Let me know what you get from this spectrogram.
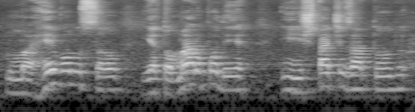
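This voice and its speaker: A Brazilian man with a somewhat high, mellow voice teaches history in a recorded video lesson, pausing on fillers and asking "tá?" to check his pupils follow. He sounds a little distant from the microphone, in an echoey room with a faint hiss underneath. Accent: Brazilian Portuguese. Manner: explaining patiently with frequent "tá?" check-ins and hesitant "é, é" fillers.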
